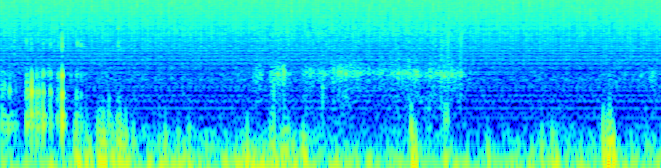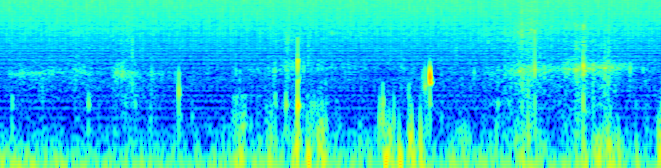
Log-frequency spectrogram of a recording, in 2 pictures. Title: Girls Upset Stomach Growling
